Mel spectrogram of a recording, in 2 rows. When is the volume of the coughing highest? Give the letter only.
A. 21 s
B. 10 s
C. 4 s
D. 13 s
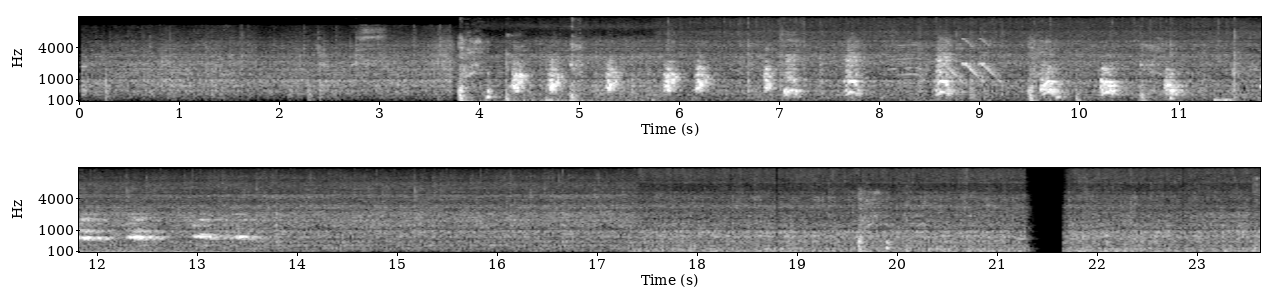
C.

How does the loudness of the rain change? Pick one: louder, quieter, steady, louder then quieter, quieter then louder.
steady.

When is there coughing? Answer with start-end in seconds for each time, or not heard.
3.8-5.0, 9.4-11.0, 19.6-20.8.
